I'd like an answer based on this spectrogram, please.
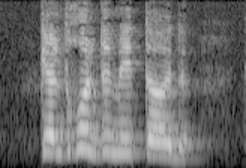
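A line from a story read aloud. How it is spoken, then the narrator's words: Exclaimed. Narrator (French): s'exclama Alice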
